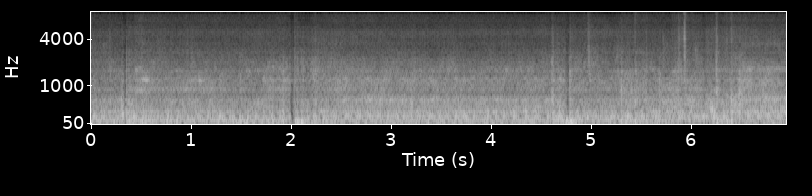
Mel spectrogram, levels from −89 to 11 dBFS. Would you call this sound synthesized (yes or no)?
yes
